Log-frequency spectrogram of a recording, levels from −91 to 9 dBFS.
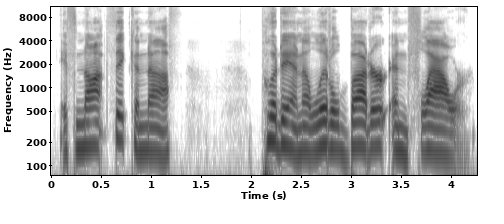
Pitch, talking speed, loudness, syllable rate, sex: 160 Hz, 155 wpm, -18 LUFS, 4.3 syllables/s, female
